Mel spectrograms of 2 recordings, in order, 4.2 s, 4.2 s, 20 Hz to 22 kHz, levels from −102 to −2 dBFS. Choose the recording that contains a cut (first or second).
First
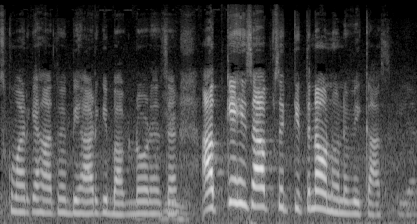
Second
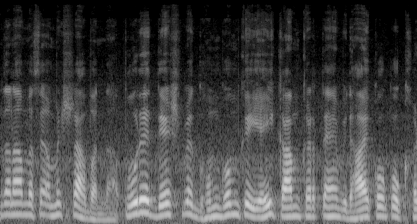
second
